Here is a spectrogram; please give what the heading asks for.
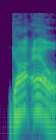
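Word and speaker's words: Gaëlle: I kind of read the name, but Yeah, it's always a hard name to pronounce. It's like Gaelle. Gaelle.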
